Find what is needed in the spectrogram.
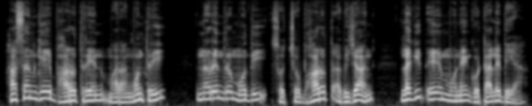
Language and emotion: Santali, neutral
